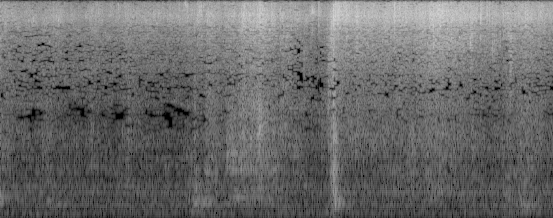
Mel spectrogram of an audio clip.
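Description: Oil sizzling under a stuffed paratha on a hot tawa over a high gas flame, a steady hiss, as a spatula presses it down; one sharp tap of the spatula on the tawa a little past three seconds in.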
